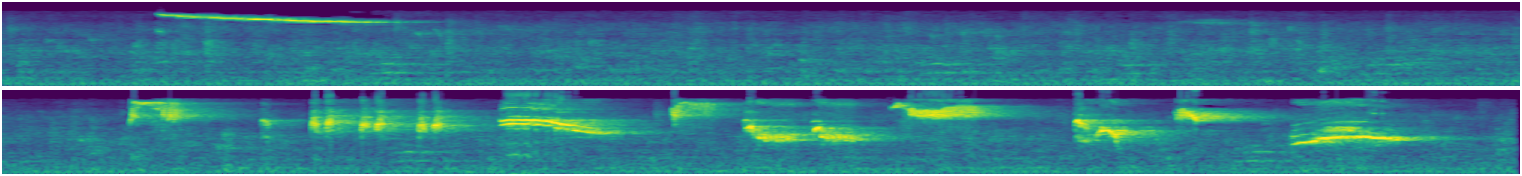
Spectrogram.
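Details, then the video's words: Chestnut-capped thrush, a contest champion, singing sharply in 'nembak' style: a lone thin descending whistle, a pause, then about four seconds of loud, varied scratchy notes and squeaky whistles in rapid bursts. "ANIS KEMBANG JUARA NEMBAK TAJAM"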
